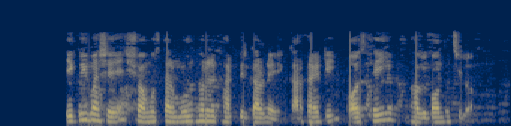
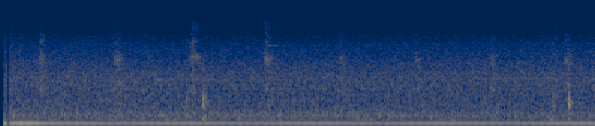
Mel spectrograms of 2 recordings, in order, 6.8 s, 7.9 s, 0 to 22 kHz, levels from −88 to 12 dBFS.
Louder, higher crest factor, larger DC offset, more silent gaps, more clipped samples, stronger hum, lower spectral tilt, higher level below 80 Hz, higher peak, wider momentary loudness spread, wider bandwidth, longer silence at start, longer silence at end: first, -22 LUFS vs -42 LUFS; about the same, 20 dB vs 18 dB; neither; neither; neither; neither; about the same, -6 dB/octave vs -6.5 dB/octave; about the same, -56 dBFS vs -54 dBFS; first, -4 dBFS vs -22 dBFS; about the same, 8 LU vs 7 LU; second, 7.8 kHz vs 11 kHz; first, 0.9 s vs 0.05 s; first, 0.55 s vs 0 s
